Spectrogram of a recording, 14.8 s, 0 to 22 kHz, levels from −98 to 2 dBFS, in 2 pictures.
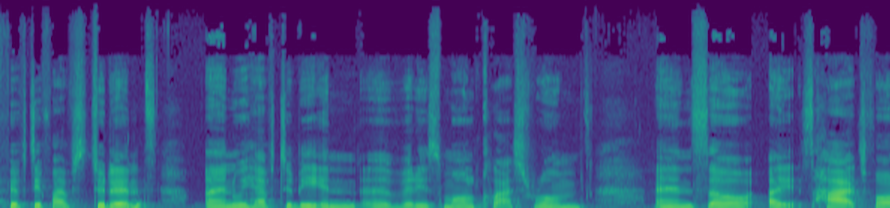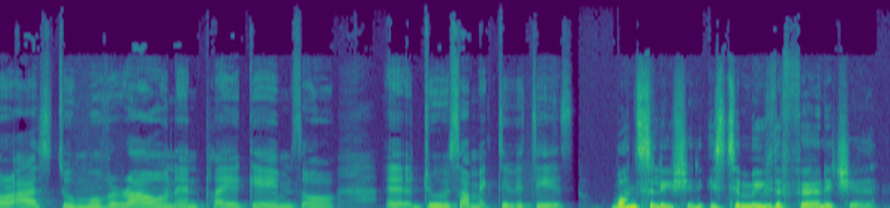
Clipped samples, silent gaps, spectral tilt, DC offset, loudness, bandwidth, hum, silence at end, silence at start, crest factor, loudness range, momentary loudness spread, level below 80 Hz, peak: under 0.1%; none; -4.5 dB/octave; under 0.1%; -26 LUFS; over 20 kHz; none; 0.1 s; 0 s; 24 dB; 8 LU; 12 LU; -68 dBFS; -4 dBFS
